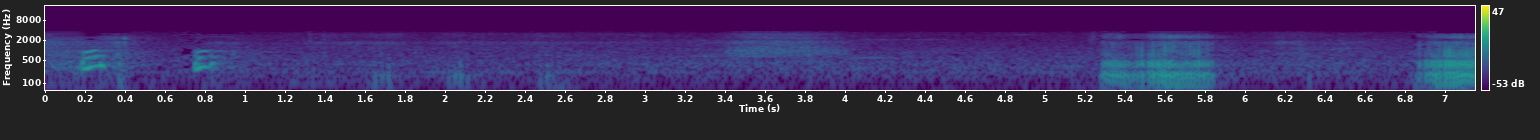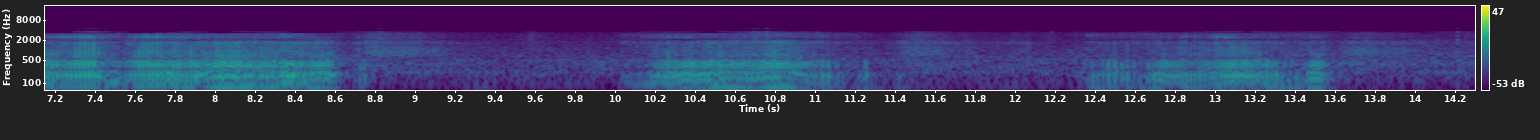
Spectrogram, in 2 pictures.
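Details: Sleeping dog, possibly dreaming: rough, rumbling snores with louder bursts every few seconds and quieter breathing between, light room noise; snoring, with sleep talking mentioned.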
